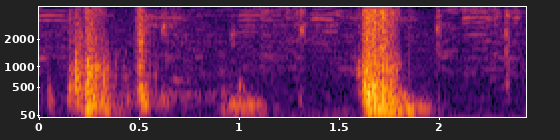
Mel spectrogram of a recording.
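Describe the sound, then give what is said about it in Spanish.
A door is opened and then shut again, with a clunk of the latch, a short rattle, and a heavier thud as it closes. Faint rustling follows, and no one speaks. “A ver, ayúdame a abrir la puerta y la vuelves a cerrar.”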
